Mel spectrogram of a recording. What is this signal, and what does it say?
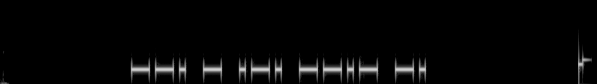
Morse code, heard as a keyed tone, about 20 wpm, 700 Hz. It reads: GTRQN
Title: Code Groups - 5 Letters - 20wpm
